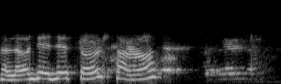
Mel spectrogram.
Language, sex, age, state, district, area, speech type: Malayalam, female, 45-60, Kerala, Kottayam, rural, conversation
